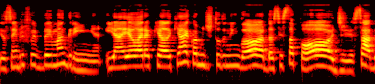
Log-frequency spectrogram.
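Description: With an unremarkable speaking voice, a woman talks at a moderate pace and fairly high pitch, with ordinary pitch variation, in a very clean recording with a silent background. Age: 30s. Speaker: content creator and startup founder. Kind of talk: casual chat.

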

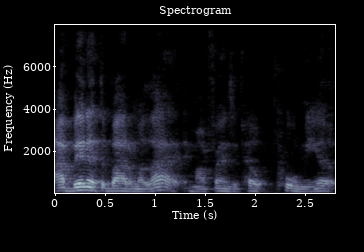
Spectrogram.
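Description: Speaking fairly quickly, a man with an American accent has a medium-pitched, somewhat breathy voice with a dark, mellow tone. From Houston, Texas. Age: 40s. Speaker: musician and podcast co-host. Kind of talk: casual chat. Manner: animated.

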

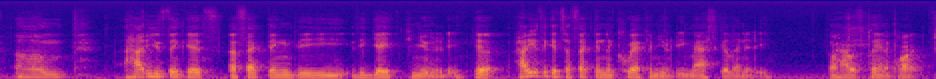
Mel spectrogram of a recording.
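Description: Using a plain, everyday voice, a man talks at a moderate pace and a fairly low pitch with ordinary pitch variation. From New York City (Queens/Brooklyn). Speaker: podcast host. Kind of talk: casual chat.

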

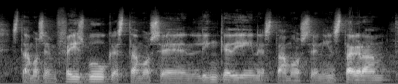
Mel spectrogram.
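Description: The man's intonation stays flat and monotone. He talks at a moderate pace. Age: 40s. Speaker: podcast host. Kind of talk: solo monologue podcast. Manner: hesitant, many fillers.

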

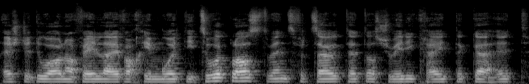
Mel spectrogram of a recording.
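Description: A man with a normal speaking voice talks at a moderate pace and a medium pitch. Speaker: podcast host. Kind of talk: interview.

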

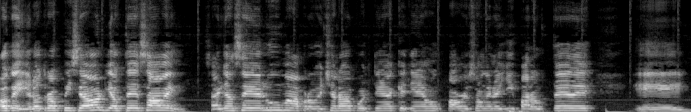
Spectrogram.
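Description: Projecting a raised voice, a man speaks fairly quickly with a bright, sharp tone and high pitch. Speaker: football podcast host. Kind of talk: casual chat.

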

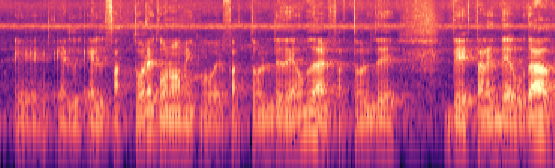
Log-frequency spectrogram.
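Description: Audible room echo surrounds a man with a very deep, low pitch, speaking at a fairly slow pace with ordinary pitch variation. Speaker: podcast guest, host's husband. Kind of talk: casual chat. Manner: halting.

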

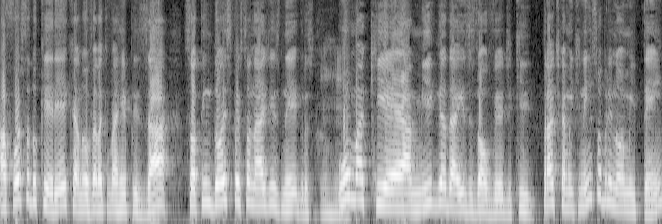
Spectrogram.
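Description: Moderate pace with hardly any pauses, in a very clean recording with a silent background. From Brazil, São Paulo outskirts. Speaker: presenter, speaker and diversity consultant. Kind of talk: interview.

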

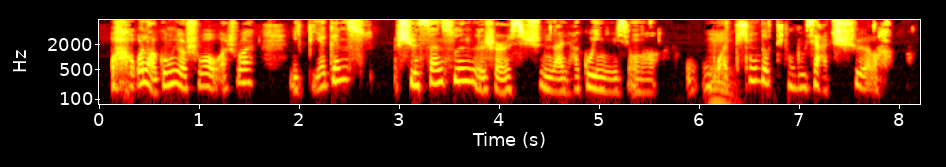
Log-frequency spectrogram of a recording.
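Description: A woman speaks at a moderate pace with a Beijing accent. Her pitch swings very widely. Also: medium pitch for a woman. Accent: Beijing Mandarin. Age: 40s. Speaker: caller. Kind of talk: call-in advice conversation. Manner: halting.

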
